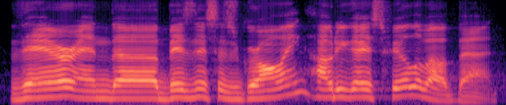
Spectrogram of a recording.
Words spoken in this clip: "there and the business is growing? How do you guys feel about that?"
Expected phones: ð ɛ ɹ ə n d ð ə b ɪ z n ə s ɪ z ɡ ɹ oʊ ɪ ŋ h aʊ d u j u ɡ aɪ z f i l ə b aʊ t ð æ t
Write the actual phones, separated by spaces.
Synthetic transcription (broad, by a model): ð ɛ ɹ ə n ð ə b ɪ z n ə s ɪ z ɡ ɹ oʊ ɪ ŋ h aʊ d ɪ j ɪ ɡ aɪ z f i l ə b aʊ t ð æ t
